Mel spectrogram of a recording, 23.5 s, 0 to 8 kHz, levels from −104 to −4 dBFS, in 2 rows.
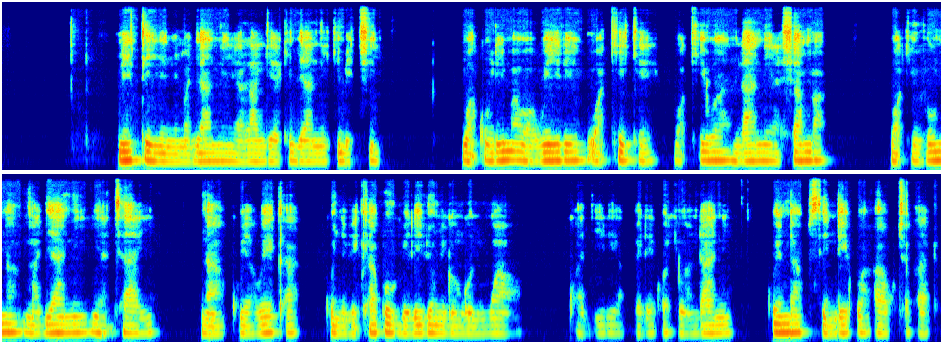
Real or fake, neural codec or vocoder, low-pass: fake; codec, 16 kHz, 16 kbps, FreqCodec, smaller model; 7.2 kHz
